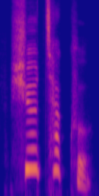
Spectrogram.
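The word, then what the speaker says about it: 執着: 그 휴착후라는 표현을 쓰죠. 일본어 발음인데 집착 딱 달라붙어서 떨어지지 않는다는 뜻이거든요. 이게 강연에서 아주 중요한 개념이에요. 슈착쿠 집착.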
